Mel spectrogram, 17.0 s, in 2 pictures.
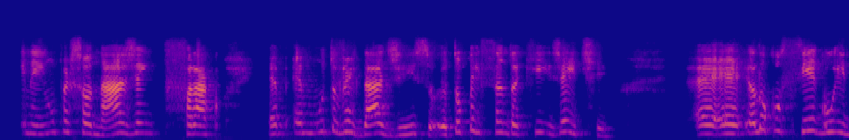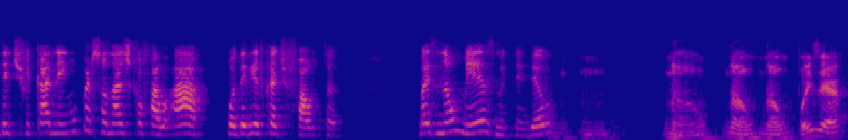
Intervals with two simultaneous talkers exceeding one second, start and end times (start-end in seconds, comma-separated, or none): none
